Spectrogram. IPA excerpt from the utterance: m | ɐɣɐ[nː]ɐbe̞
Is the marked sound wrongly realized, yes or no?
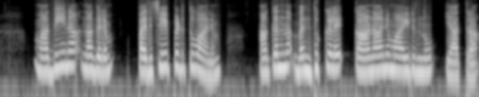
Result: no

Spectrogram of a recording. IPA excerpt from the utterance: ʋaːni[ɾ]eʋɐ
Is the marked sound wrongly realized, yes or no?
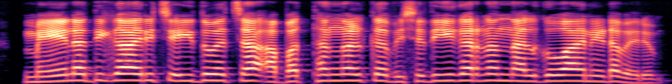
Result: yes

